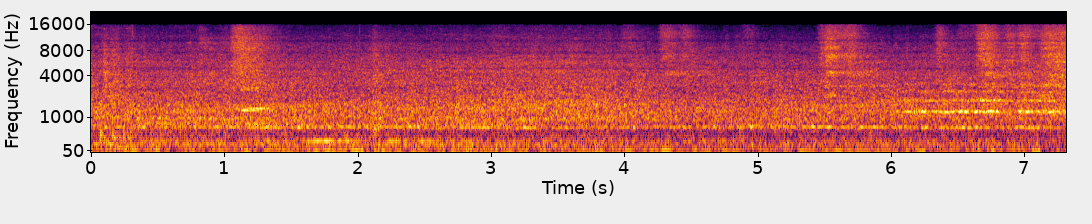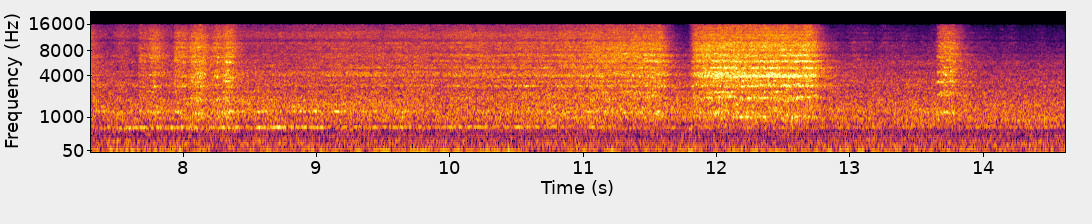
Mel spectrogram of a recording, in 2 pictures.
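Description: A DB class 423 S-Bahn electric train rolling slowly, with a steady whine and brief squeals from the wheels on the rails. The loudest is a high-pitched wheel squeal about twelve seconds in.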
